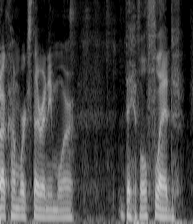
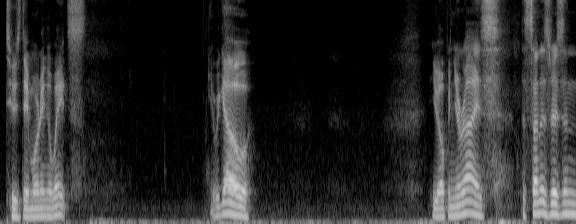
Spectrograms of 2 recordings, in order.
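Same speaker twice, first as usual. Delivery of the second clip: story narration. Acted. Game master scene narration.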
